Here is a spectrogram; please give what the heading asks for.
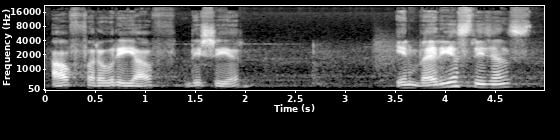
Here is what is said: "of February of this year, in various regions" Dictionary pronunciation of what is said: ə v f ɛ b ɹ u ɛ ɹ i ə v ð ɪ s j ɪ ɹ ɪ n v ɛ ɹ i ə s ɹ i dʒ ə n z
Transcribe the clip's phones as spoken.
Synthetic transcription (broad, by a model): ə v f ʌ ɹ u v ɹ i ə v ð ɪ s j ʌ ɹ ɪ n v ɛ ɹ i ə s ɹ i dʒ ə n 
